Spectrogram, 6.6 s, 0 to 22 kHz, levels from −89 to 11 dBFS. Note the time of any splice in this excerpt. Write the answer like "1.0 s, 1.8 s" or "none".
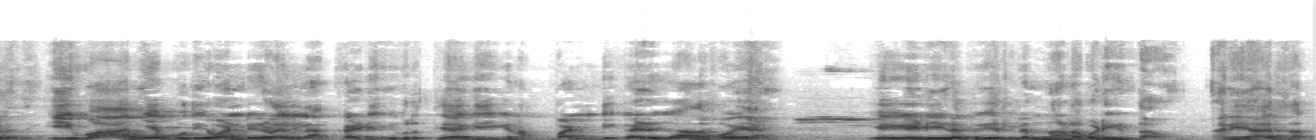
none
